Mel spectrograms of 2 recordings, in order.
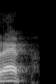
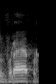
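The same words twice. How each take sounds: First: रैप starting straight on R; correct pronunciation. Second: व्रैप with a V sound before R; wrong pronunciation. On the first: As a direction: say रैप with the W silent. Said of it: "डब्ल्यू को नहीं पढ़ना". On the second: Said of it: "हम पढ़ ही नहीं रहे". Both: Shown as a demonstration.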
